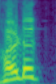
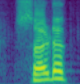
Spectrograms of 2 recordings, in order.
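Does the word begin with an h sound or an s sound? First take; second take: h sound; s sound. First: The word begins with an h sound. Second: The word begins with an s sound. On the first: "हड़क कहते हैं" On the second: "सड़क को"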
